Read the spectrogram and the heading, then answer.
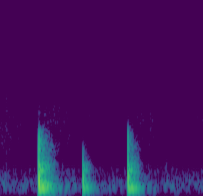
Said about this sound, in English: But just then, all at once, something gave three taps on the window pane.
